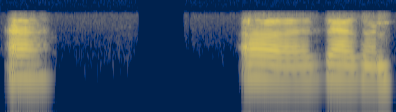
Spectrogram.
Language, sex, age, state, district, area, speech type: Bodo, female, 30-45, Assam, Udalguri, urban, conversation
